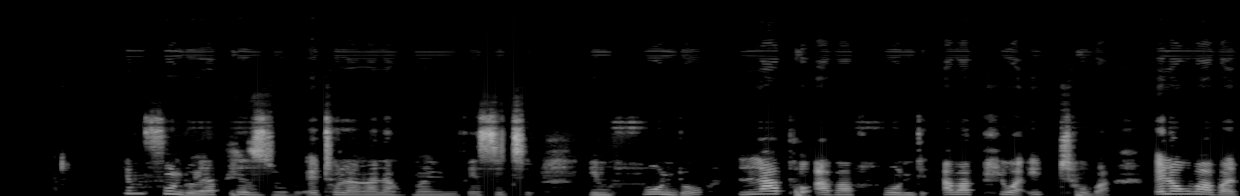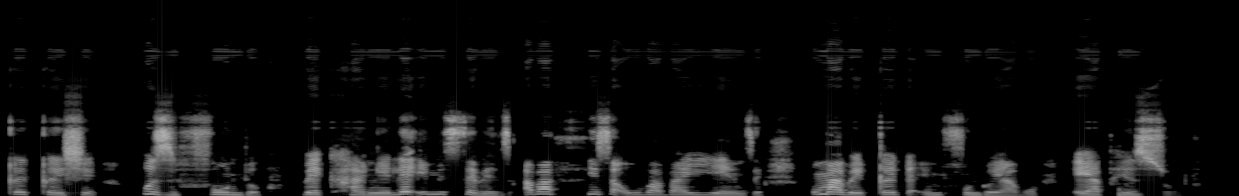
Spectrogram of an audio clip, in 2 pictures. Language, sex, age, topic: North Ndebele, female, 36-49, education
